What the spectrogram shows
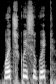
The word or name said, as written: wejgwisugwit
